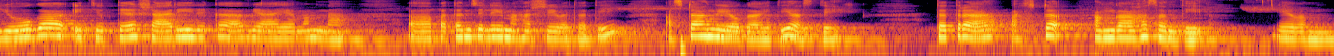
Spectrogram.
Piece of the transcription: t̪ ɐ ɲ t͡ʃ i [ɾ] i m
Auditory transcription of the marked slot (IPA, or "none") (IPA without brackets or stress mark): l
